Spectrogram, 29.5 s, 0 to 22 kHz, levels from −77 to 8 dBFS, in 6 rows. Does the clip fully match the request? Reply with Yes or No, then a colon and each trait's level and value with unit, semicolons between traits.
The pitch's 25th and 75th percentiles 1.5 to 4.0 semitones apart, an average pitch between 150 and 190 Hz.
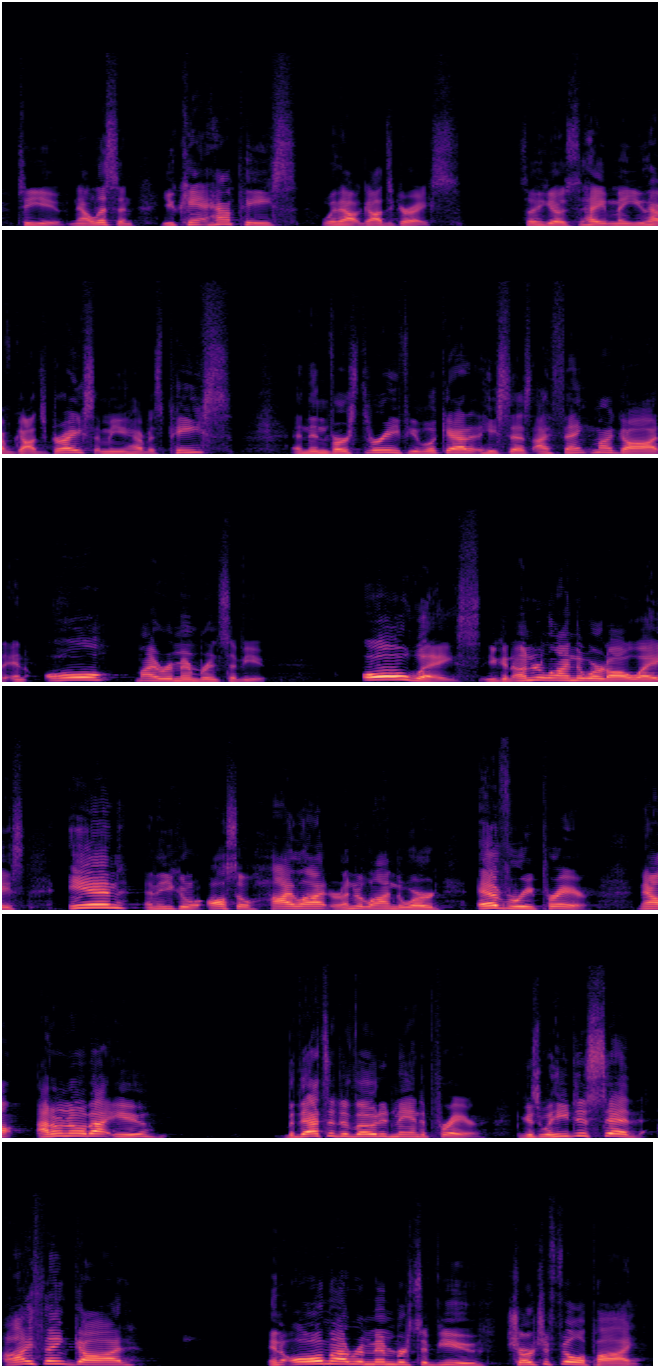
No: average, 5.3 semitones; medium, 185 Hz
